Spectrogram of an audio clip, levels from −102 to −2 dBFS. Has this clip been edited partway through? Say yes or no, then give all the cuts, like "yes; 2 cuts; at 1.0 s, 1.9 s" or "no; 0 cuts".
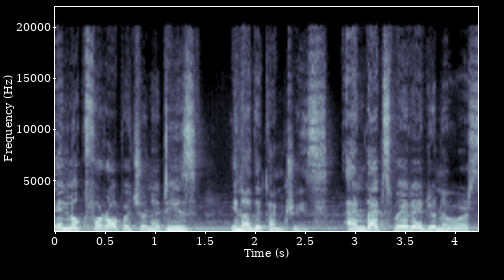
yes; 2 cuts; at 1.1 s, 2.8 s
